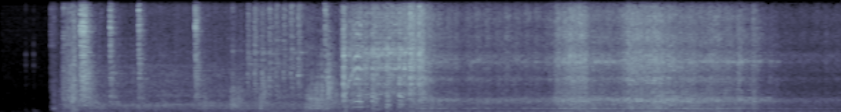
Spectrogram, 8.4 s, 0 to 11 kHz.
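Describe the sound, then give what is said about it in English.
A big-block Ford engine rated at 365 horsepower in a Lincoln, with an exhaust leak, starts abruptly and settles into a loud, rough run, then swells as it revs. “was that Big Block Ford? That's what I'm talking about. Woo, horsepower, y'all. That's right, 365 of them, if I do recall. 365 in the Lincoln? Yeah, man. Sounds like there's an exhaust leak there.”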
